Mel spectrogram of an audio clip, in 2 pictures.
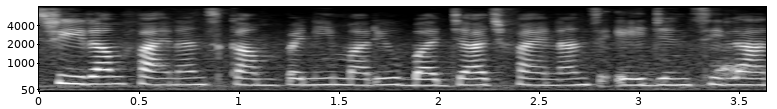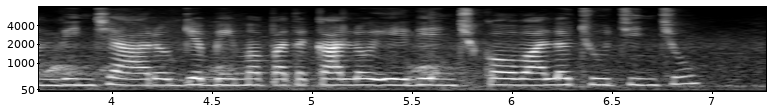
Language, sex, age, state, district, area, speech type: Telugu, female, 30-45, Andhra Pradesh, Srikakulam, urban, read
